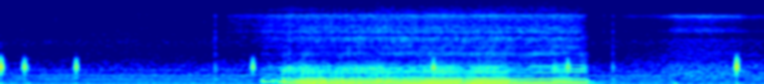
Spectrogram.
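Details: Pebbles, a sleeping English bulldog, snoring loudly indoors: one long, low droning snore lasting about two seconds, buzzy with a steady wavering pitch, over a constant quiet hum and a few faint clicks.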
